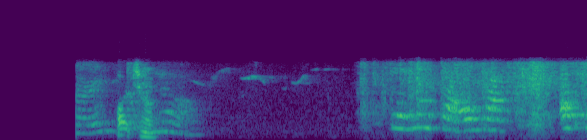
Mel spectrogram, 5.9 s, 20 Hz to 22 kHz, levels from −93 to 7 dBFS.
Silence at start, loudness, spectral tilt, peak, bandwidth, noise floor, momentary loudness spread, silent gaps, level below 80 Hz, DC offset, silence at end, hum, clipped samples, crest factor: 0.75 s; -26 LUFS; -0.5 dB/octave; -12 dBFS; 4.2 kHz; -63 dBFS; 20 LU; none; -80 dBFS; under 0.1%; 0 s; none; under 0.1%; 18 dB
